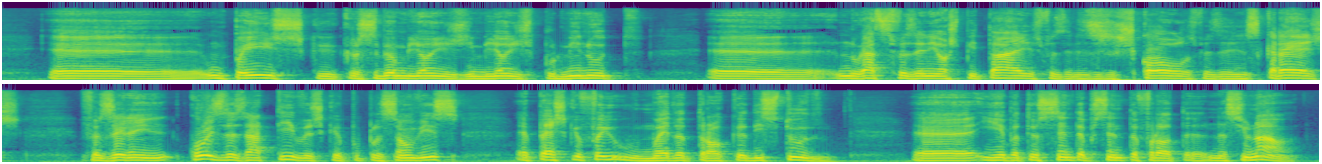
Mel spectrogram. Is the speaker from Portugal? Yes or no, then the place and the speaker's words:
yes; Nazaré, Leiria, Portugal; Portanto, eu candidato para Nazaré, porque é a minha terra, sempre olhei com muita atenção o que se passava na minha terra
